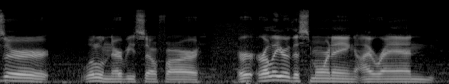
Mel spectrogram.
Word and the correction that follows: Iran: Iran, sorry, I pronounced it wrong, beat Wales with a resounding 2-0 win, scoring two goals in after the 90th minute in 9 minutes of stoppage time.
